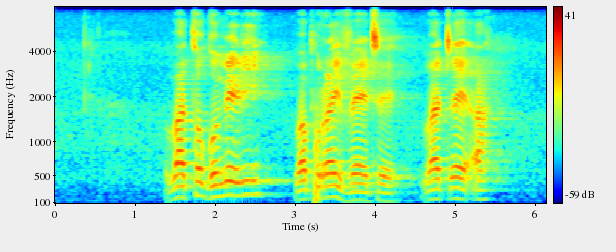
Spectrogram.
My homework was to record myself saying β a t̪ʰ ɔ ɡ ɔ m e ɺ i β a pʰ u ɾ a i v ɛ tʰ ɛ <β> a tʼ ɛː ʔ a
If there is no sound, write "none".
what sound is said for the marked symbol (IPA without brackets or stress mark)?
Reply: β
